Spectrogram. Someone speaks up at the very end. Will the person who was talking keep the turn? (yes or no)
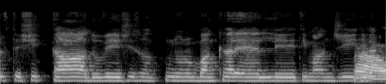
no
